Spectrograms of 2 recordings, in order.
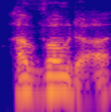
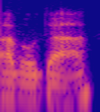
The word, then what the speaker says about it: avodah: that you're a major a voter and i'm going to use that pronunciation as opposed to avodah um in the spirit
